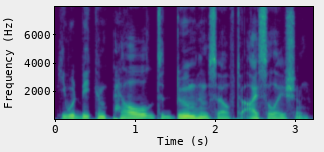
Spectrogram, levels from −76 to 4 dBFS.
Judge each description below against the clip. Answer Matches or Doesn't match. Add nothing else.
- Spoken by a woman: Doesn't match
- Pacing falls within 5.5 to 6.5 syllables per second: Doesn't match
